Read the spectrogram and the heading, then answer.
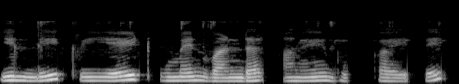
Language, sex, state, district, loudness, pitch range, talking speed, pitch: Kannada, female, Karnataka, Bangalore, -18 LUFS, 165-185 Hz, 90 wpm, 175 Hz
